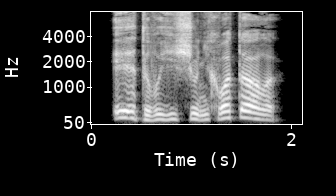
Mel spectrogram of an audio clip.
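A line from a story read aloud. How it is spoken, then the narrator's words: Exclaimed. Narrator (Russian): воскликнул Мощин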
